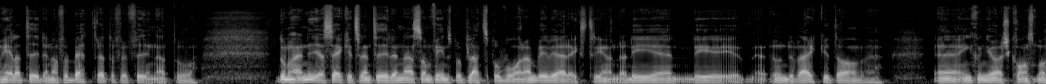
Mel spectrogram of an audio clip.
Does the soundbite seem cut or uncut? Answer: uncut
